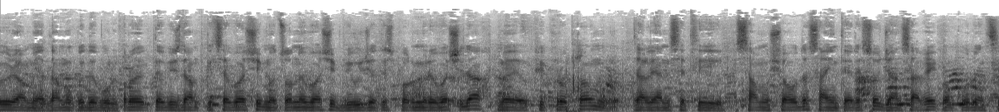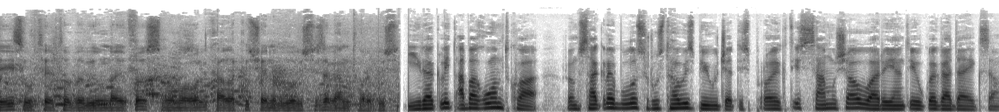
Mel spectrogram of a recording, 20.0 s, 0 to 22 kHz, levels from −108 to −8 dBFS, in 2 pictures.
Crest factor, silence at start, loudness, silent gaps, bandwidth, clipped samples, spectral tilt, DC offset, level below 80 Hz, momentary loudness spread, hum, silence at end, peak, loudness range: 16 dB; 0 s; -22 LUFS; none; 15 kHz; under 0.1%; -5.5 dB/octave; under 0.1%; -42 dBFS; 5 LU; none; 0 s; -6 dBFS; 1 LU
